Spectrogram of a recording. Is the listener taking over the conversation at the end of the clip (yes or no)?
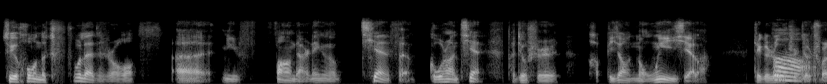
yes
